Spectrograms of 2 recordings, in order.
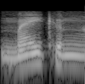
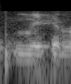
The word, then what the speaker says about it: Macon: Did you realize that Macon rhymes with bacon? – Yeah, I did realize Macon rhymes with bacon, which is a good thing.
